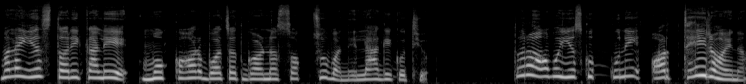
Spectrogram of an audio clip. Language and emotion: Nepali, sad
